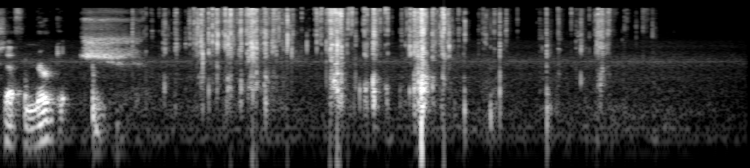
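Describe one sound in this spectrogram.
A foil card pack crinkles and tears as it is opened.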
